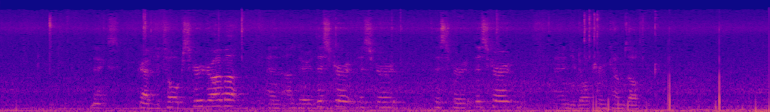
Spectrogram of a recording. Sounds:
speech

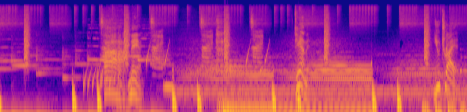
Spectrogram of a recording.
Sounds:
rapping

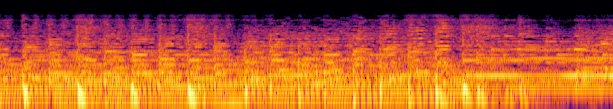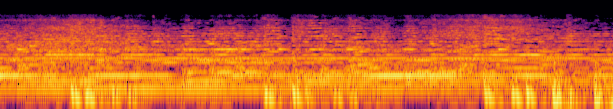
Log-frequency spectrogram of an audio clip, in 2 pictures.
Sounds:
music, video game music

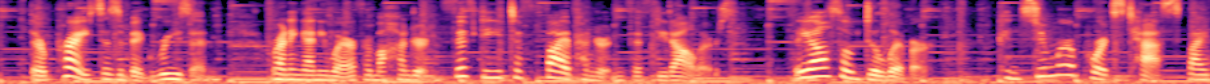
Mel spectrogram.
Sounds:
music, speech

